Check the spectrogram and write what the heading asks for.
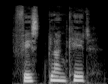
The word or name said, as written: FESTBLANKET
